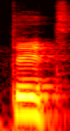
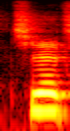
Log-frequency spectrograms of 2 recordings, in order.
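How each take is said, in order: First: The word is said without a glide after the t. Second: The word has a y-like glide after the t.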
